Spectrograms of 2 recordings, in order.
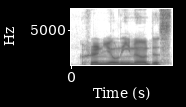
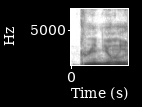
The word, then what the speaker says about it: Grignolino: Am I pronouncing this right? La Miraya Yeah. Crinolino d'Asti. Grignolino.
